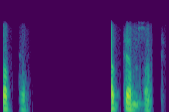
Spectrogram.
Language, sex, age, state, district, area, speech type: Sanskrit, male, 30-45, Karnataka, Vijayapura, urban, conversation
